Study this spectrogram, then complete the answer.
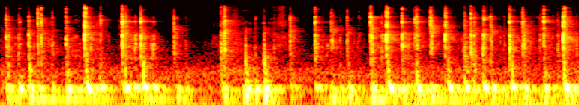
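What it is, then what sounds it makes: Plastic computer keyboard. Rapid typing with long fingernails and fingertips on a full-size black plastic keyboard with a hollow body. It produces quick, bright clacking clicks over a low, hollow thump, each dying away almost at once. The typing eases briefly in the middle before picking back up at a fast pace.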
